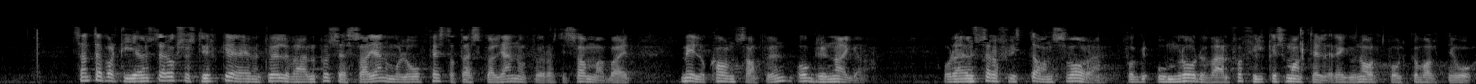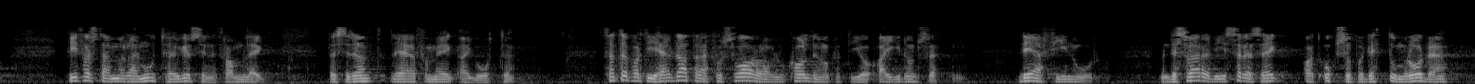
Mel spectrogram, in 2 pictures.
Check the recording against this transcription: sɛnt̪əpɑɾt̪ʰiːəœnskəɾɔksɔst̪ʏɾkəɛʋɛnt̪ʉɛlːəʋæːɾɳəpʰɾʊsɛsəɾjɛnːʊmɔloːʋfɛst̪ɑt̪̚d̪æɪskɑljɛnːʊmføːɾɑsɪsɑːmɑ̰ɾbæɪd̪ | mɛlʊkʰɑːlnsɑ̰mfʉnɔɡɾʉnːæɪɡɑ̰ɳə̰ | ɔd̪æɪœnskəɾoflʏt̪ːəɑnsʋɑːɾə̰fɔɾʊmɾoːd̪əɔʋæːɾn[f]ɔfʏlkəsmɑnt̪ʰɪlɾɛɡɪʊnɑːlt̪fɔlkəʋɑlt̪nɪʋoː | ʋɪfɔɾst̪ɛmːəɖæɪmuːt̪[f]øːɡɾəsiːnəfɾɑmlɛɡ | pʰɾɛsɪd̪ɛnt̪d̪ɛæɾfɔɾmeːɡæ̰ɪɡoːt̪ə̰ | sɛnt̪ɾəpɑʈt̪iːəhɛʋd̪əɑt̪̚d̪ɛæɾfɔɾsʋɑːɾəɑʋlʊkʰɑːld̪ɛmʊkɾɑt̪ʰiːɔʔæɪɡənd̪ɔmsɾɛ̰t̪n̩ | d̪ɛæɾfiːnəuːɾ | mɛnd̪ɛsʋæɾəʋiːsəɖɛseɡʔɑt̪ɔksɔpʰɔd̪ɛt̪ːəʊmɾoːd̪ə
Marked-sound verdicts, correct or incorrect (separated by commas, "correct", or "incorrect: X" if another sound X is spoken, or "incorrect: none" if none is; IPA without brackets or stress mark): correct, incorrect: h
